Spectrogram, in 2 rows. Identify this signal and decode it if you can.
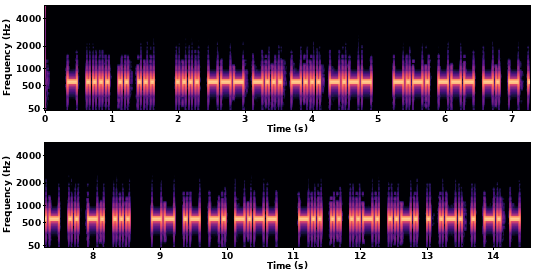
Morse code, heard as a keyed tone, about 25 wpm, 600 Hz. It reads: THIS HOBBY CONTAINS MANY DIFFERENT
